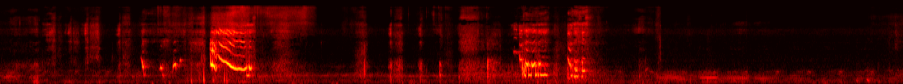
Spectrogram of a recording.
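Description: A French bulldog gives nasal, high-pitched whines that slide downward, with short snorts and huffs between them. The pleading cries come in two main bursts as it begs to get onto the couch.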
